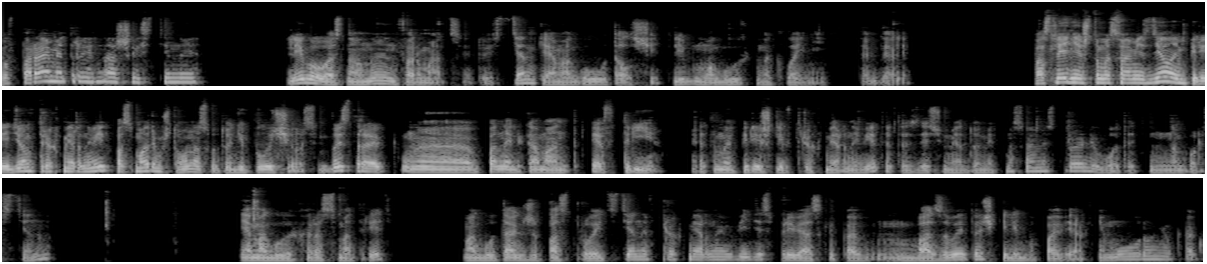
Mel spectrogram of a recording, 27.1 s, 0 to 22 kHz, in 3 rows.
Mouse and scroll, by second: 1.6 click, 2.8 click, 5.4 click, 6.5 click, 7.4 middle click, 8.5 middle click, 14.2 middle click, 15.0-15.4 scroll down 2, 15.4 middle click, 15.9-16.5 scroll down 4, 16.7 middle click, 17.5 scroll up 2, 17.8 scroll down 1, 18.8 middle click, 20.4 click, 23.7 click.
